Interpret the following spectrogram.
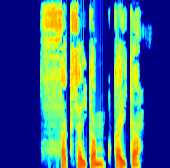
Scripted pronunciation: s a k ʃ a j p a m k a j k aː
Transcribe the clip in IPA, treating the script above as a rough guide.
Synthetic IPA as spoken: s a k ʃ a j k a m k a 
